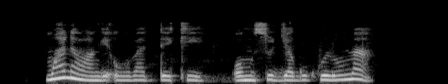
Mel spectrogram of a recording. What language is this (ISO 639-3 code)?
lug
